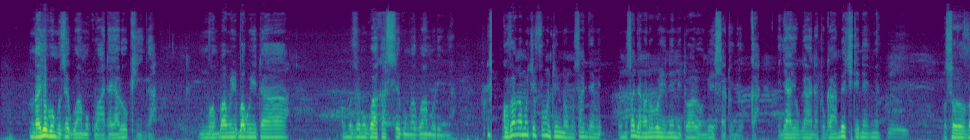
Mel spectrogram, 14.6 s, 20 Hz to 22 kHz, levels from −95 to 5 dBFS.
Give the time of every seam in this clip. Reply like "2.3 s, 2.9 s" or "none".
7.4 s

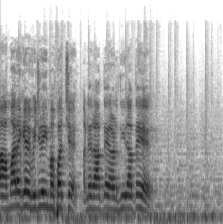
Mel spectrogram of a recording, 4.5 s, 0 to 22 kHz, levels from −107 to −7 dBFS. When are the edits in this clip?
1.6 s

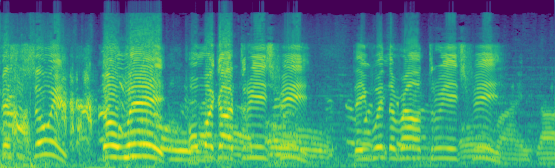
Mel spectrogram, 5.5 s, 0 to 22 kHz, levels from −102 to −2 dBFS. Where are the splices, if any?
none

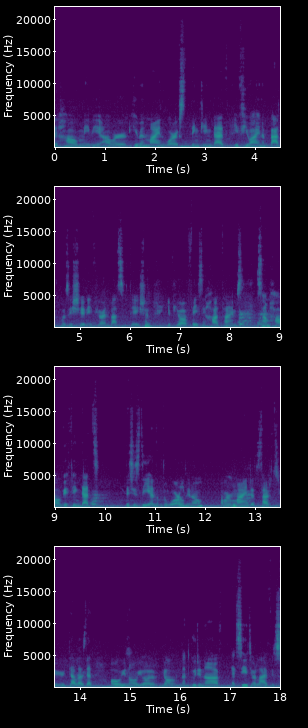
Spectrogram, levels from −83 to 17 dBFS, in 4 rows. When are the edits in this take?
none

